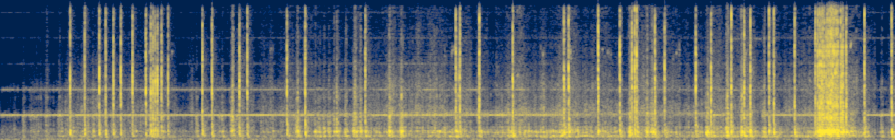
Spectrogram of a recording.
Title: Axial Yeti Grinding Sound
